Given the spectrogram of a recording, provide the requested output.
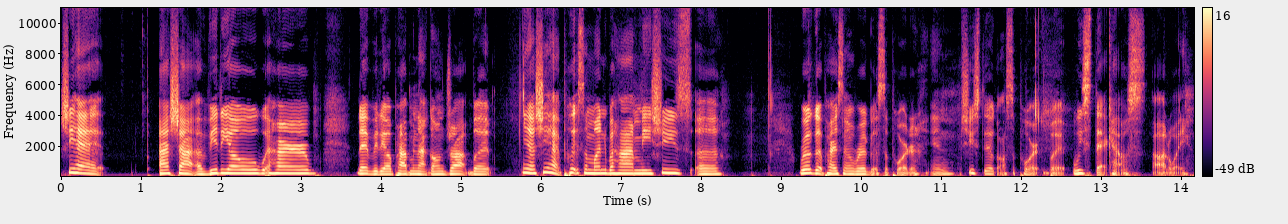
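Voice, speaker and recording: A woman with a slight Atlanta accent speaks at a fairly high pitch and moderate pace, her tone bright and sharp. Pitch variation is ordinary, and the recording is very clean with a silent background. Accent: Southern Atlanta accent, slight. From Atlanta area, Decatur, Georgia. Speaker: rapper. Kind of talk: radio interview. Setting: studio.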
